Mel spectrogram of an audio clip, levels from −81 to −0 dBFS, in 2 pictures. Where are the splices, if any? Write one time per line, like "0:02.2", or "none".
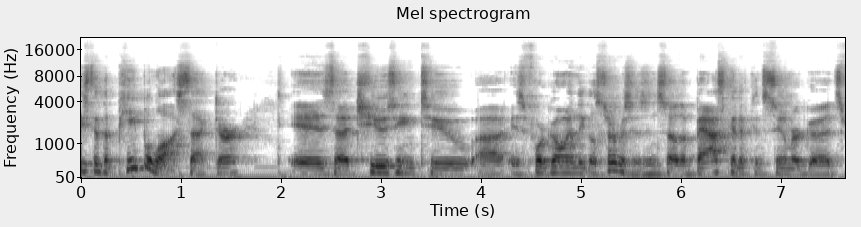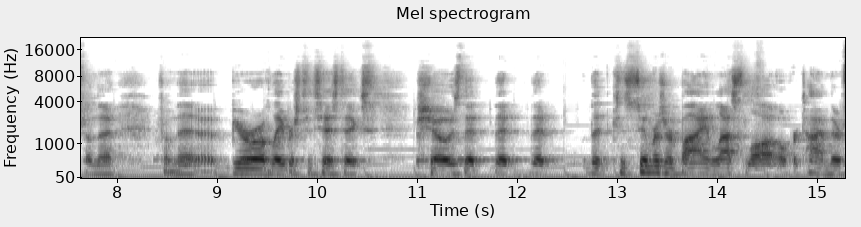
0:11.1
